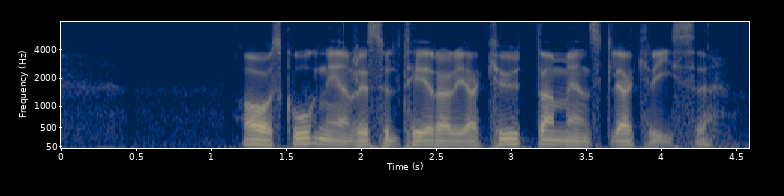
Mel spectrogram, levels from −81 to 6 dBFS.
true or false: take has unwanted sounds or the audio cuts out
false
